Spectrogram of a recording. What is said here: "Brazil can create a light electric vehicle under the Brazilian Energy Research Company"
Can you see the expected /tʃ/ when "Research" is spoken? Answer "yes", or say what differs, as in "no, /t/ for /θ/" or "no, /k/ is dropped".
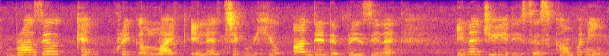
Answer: no, /s/ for /tʃ/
